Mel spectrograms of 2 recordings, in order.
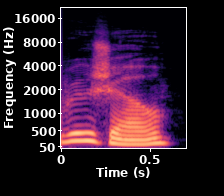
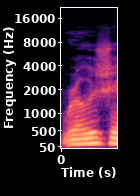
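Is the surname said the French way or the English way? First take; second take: French; English. First: The name is said with a French-like sound. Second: The name is said like the English name Roger. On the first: This is how the media says the name. The speaker calls it wrong. "Rougeau is closer to the correct French pronunciation" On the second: This is how the family says the name. The speaker calls it right. "we actually pronounce it Roger"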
